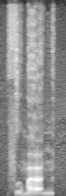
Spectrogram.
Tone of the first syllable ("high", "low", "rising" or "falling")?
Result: rising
